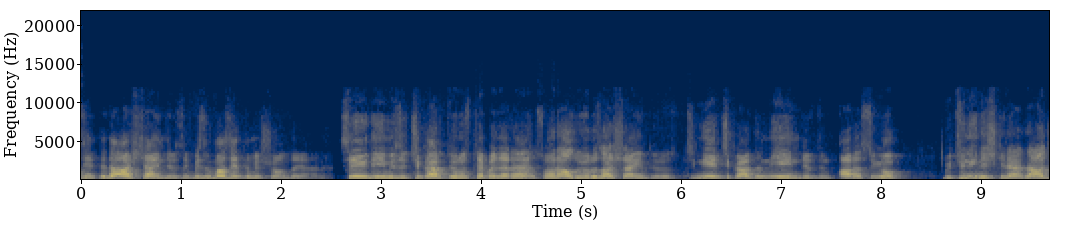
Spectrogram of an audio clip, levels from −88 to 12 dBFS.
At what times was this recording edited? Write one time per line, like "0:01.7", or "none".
0:02.5
0:08.4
